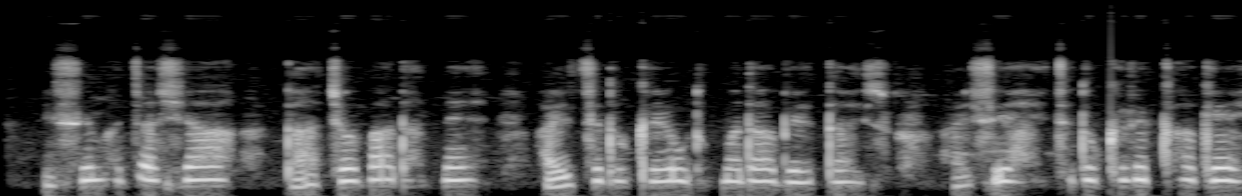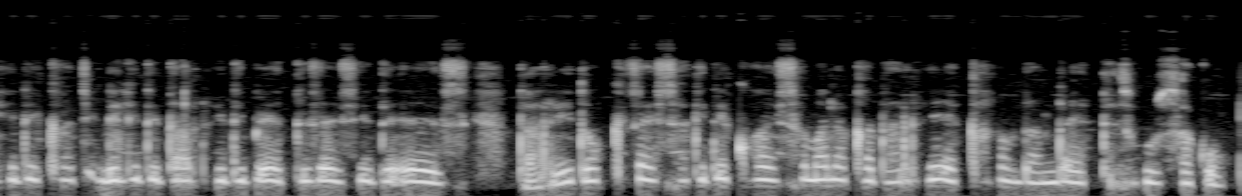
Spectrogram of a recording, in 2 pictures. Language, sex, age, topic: Gamo, male, 25-35, agriculture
